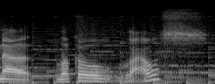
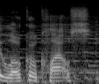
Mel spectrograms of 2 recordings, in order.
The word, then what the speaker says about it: Lokoklouse: So, like, as we can see in Loco Laos, how do I pronounce that? I say Loco Klaus.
